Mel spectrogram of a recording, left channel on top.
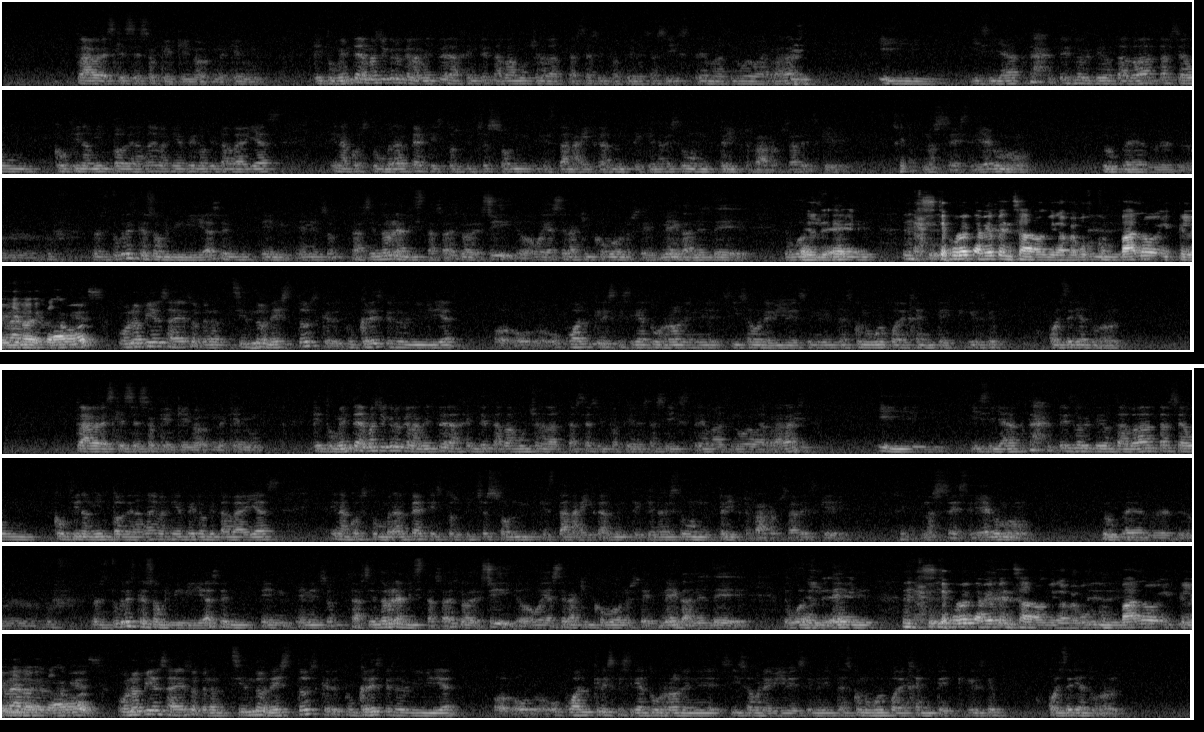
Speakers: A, on the right (about 50°); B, on the left (about 50°).
A: Claro, es que es eso, que, que, no, que, que tu mente, además yo creo que la mente de la gente tarda mucho en adaptarse a situaciones así extremas, nuevas, raras,
B: Ujú,
A: y, y si ya <laughs> es lo que te digo, tardó adaptarse a un confinamiento de nada, imagínate lo que tardarías en acostumbrarte a que estos bichos son, que están ahí realmente, que no es un trip raro, ¿sabes? Que,
B: sí.
A: no sé, sería como... Súper. eh, uf, No sé, ¿tú crees que sobrevivirías en, en, en eso? O sea, siendo realista, ¿sabes? No de sí, yo voy a ser aquí como, no sé, Negan, el de The Walking
B: El de-
A: Dead. y- <laughs>
B: <laughs> te juro que había pensado, mira, me busco
A: Sí,
B: un palo y que
A: sí.
B: le
A: Claro,
B: lleno de clavos.
A: porque uno piensa eso, pero siendo
B: Ujú.
A: honestos, ¿cre- ¿tú crees que sobrevivirías? ¿O, o- o cuál crees que sería tu rol en, eh, si sobrevives, en, estás con un grupo de gente? ¿Qué crees que, cuál sería tu rol?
